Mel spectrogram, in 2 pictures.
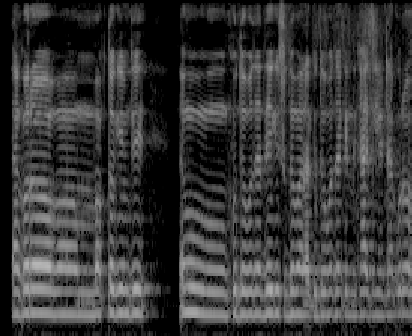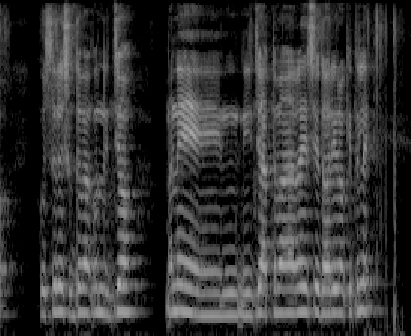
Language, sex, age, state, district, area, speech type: Odia, female, 45-60, Odisha, Nayagarh, rural, spontaneous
